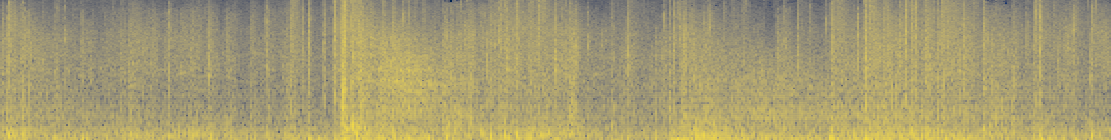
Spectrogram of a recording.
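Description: Repeated gunshots and booming blasts crackle through a continuous noisy battle din in the video game Empire: Total War with Darthmod, some shots sharp and close, others distant.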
